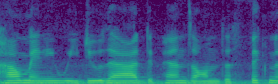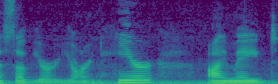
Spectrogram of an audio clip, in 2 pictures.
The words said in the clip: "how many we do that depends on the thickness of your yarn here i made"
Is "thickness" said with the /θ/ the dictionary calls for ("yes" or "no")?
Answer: yes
